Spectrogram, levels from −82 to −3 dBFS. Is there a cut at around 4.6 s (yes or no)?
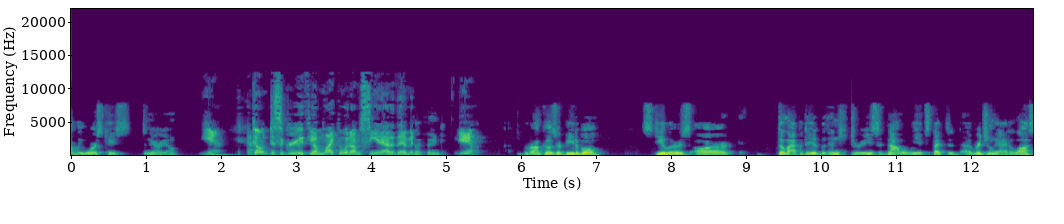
yes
